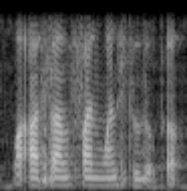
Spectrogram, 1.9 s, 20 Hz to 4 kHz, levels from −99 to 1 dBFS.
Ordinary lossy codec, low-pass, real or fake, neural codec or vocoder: none; 3.6 kHz; fake; codec, 16 kHz, 16 kbps, FunCodec, trained on LibriTTS, 50 frames a second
